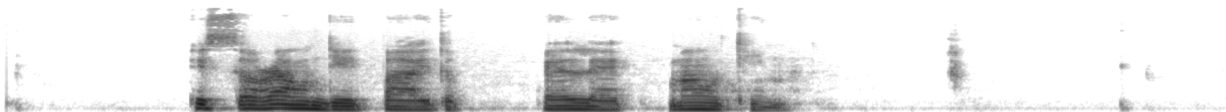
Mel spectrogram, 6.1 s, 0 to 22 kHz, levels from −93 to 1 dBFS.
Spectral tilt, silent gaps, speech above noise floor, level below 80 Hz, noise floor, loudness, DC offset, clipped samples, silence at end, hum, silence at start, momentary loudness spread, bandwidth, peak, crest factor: -8 dB/octave; none; 64 dB; -60 dBFS; -81 dBFS; -19 LUFS; under 0.1%; under 0.1%; 1.35 s; none; 0.95 s; 15 LU; 13.5 kHz; -2 dBFS; 18 dB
